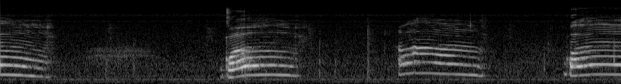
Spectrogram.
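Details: House cat giving a belligerent battle cry at a stray outside in the bushes. Three separate drawn-out, harmonically rich wails, each about a second long, spaced by quiet gaps of one to two seconds.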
